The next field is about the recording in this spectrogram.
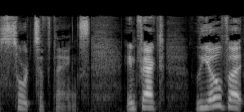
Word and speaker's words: Ljova: Not in the hands of Liova. That's spelled L-J-O-V-A. Liova.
